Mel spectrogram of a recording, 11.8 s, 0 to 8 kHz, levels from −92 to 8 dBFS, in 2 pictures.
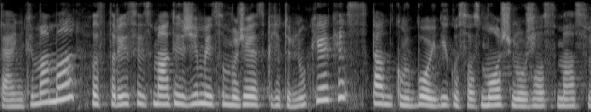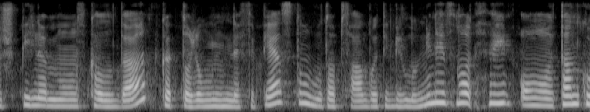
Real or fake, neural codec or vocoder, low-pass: fake; autoencoder, 22.05 kHz, a latent of 192 numbers a frame, VITS, trained on one speaker; 7.2 kHz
